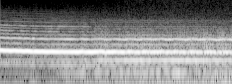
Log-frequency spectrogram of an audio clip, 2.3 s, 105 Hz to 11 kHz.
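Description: Live rock band music from a 1970 concert recording: one long high note is held, sinking slightly in pitch, over steady lower sustained notes.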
